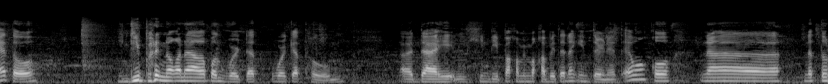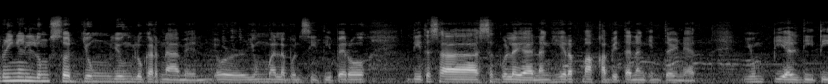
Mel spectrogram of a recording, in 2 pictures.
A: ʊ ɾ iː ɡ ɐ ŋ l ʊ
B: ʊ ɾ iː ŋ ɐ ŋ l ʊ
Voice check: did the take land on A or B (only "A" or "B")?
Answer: B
